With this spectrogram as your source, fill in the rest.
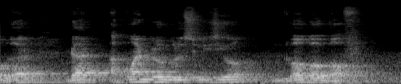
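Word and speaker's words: Gogogoch: वो आप पढ़ोगे तो GOGOCH एंड में, तो वो तो गो गो गॉच होता है, गो गो गॉच, पर वो वेल्श में लिखा गया, वो उस गांव का नाम वेल्श में, तो उसका प्रोनाउंसिएशन भी राइट बोलना पड़ेगा मुझे। तो मैं जब बोलूंगा तो गो गो गॉफ, गो गो गॉफ, CH 4 हो जाता है।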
